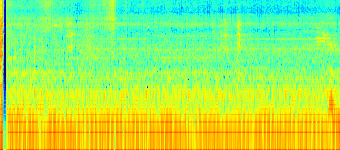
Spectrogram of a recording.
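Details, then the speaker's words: Suzuki Swift with the AC on, after repair of a droning hum and vibration that occurred only with the AC running: a smooth, steady low rumble with no droning or rough vibration, and the AC cools better. Normal AC operation. "Ini lebih halus lagi dites. Dingin sih. Lebih dingin tuh."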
